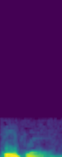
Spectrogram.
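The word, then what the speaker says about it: Keighley: ancestral town of Keeley well pronounced in England Keithley although how they made Keithley out of ke i g hle e y I'll never know but that is my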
